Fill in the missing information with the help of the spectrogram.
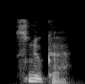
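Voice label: "snooker", British English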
